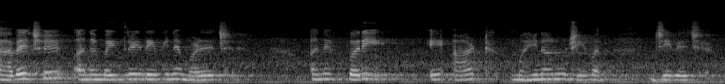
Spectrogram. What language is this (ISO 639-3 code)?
guj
